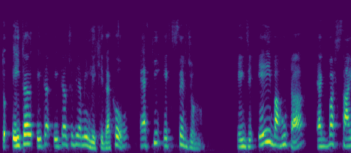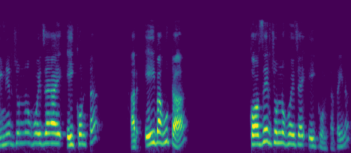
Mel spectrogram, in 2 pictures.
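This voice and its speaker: A young man teaching a live online math class, speaking softly with a strained voice, patiently repeating each step and often checking whether students follow. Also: high-pitched, animated, brisk.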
